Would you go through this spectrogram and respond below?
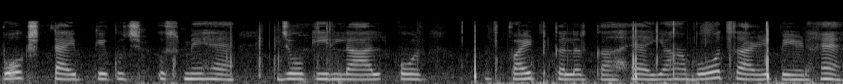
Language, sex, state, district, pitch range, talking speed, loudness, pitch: Hindi, female, Punjab, Fazilka, 230-255 Hz, 135 wpm, -25 LUFS, 245 Hz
